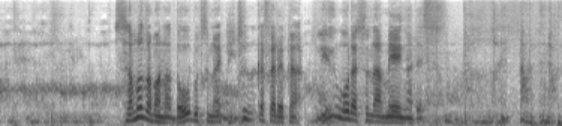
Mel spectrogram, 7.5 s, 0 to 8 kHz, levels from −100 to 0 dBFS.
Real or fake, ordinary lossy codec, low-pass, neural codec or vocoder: fake; none; none; codec, 16 kHz, 1 kbps, FunCodec, trained on LibriTTS, 50 frames a second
